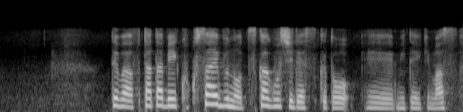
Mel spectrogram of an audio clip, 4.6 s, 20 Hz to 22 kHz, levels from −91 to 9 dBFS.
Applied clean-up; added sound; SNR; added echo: neural mask model Resemble Enhance denoiser.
